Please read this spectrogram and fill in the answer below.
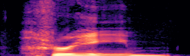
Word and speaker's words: Hrim: Hrim, pronounced H-R-E-E-M, is the seed sound for the illusion of this reality.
